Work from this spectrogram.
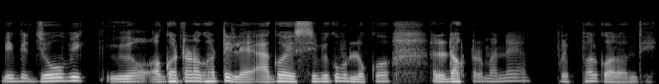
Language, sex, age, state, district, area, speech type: Odia, male, 18-30, Odisha, Cuttack, urban, spontaneous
